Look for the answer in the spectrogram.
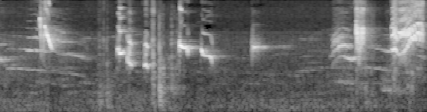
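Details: Oriental magpie-robin song meant to provoke other magpie-robins to sing: fast scratchy notes mixed with clear slurred whistles. A dense, harsh burst of notes ends the clip.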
